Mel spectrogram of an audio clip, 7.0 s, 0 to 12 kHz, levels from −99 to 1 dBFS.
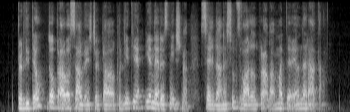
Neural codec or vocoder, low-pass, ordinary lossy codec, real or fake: codec, 24 kHz, 1.5 kbps, HILCodec; 10.8 kHz; none; fake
